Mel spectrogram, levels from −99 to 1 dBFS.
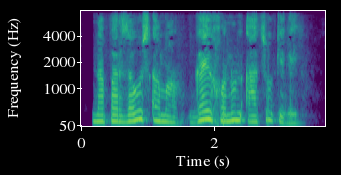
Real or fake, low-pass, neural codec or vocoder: real; 7.2 kHz; none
